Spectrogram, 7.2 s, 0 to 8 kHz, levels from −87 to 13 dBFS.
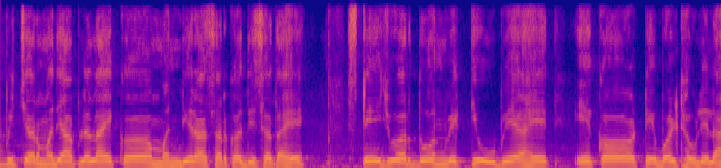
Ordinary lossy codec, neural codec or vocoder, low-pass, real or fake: none; codec, 16 kHz, 8 kbps, FunCodec, trained on Chinese and English, 25 frames a second; none; fake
